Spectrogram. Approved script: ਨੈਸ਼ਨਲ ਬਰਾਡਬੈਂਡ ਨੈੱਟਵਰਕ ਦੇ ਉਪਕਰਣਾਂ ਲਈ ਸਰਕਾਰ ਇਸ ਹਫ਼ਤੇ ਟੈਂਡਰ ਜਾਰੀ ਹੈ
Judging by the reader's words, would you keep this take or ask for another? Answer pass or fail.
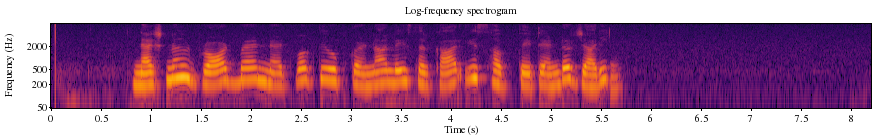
pass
